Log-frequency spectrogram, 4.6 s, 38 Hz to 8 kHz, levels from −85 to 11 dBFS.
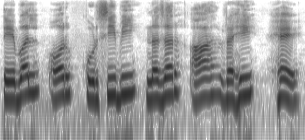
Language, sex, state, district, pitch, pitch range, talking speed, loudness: Hindi, male, Madhya Pradesh, Dhar, 195 Hz, 180-215 Hz, 105 wpm, -13 LUFS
